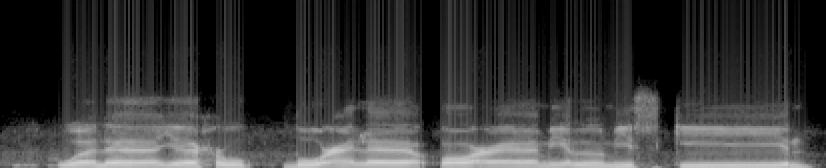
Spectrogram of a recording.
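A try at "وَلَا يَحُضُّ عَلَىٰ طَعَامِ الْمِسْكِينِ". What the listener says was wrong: Jangan wala dibuka lagi.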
